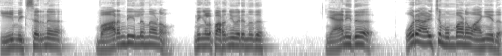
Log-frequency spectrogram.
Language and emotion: Malayalam, angry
